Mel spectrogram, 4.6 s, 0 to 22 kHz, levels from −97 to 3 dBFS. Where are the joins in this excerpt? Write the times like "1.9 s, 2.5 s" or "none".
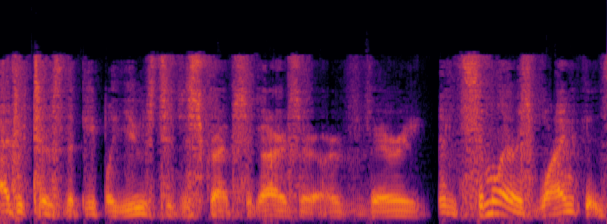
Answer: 3.2 s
